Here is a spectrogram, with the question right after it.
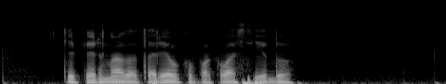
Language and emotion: Russian, neutral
